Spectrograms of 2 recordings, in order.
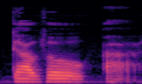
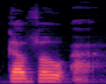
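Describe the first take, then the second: First: Gavoah, VO stressed; stress on the second syllable. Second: Gavoah said louder, VO stressed, a vowel before the final h; stressed, slow model word. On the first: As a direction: lean on the VO in gavoah. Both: Shown as a demonstration. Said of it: "that's where the accent is placed".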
